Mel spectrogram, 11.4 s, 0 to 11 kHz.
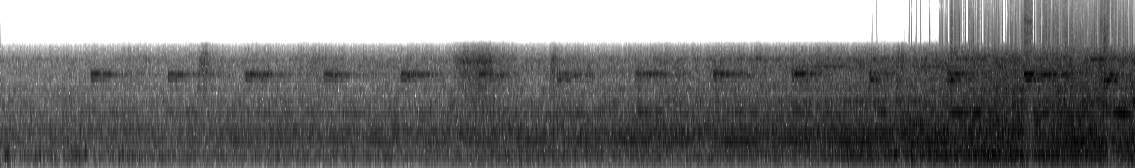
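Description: Loaded coal train led by an EMD SD70MAC diesel locomotive approaching and passing close, its engine and wheel noise growing steadily louder. A warning bell dings about once every 0.7 s. From about nine and a half seconds in, sharp clicks of wheels over rail joints come as the locomotive rolls by.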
